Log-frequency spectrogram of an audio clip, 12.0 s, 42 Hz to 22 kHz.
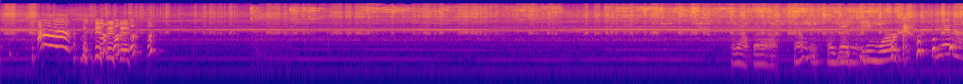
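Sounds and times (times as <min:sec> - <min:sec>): rotary tool grinding talon: 0:00.0 - 0:12.0.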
